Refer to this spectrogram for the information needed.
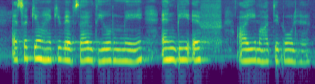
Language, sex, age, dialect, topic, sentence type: Hindi, female, 18-24, Hindustani Malvi Khadi Boli, banking, question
